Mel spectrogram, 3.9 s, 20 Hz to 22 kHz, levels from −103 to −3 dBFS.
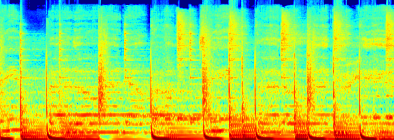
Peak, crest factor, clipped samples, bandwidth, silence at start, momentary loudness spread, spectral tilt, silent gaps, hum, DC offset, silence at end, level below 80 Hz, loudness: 0 dBFS; 6 dB; 5%; 17 kHz; 0 s; 4 LU; -5.5 dB/octave; none; none; under 0.1%; 0 s; -8 dBFS; -9 LUFS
